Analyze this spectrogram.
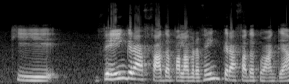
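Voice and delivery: normal talking voice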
